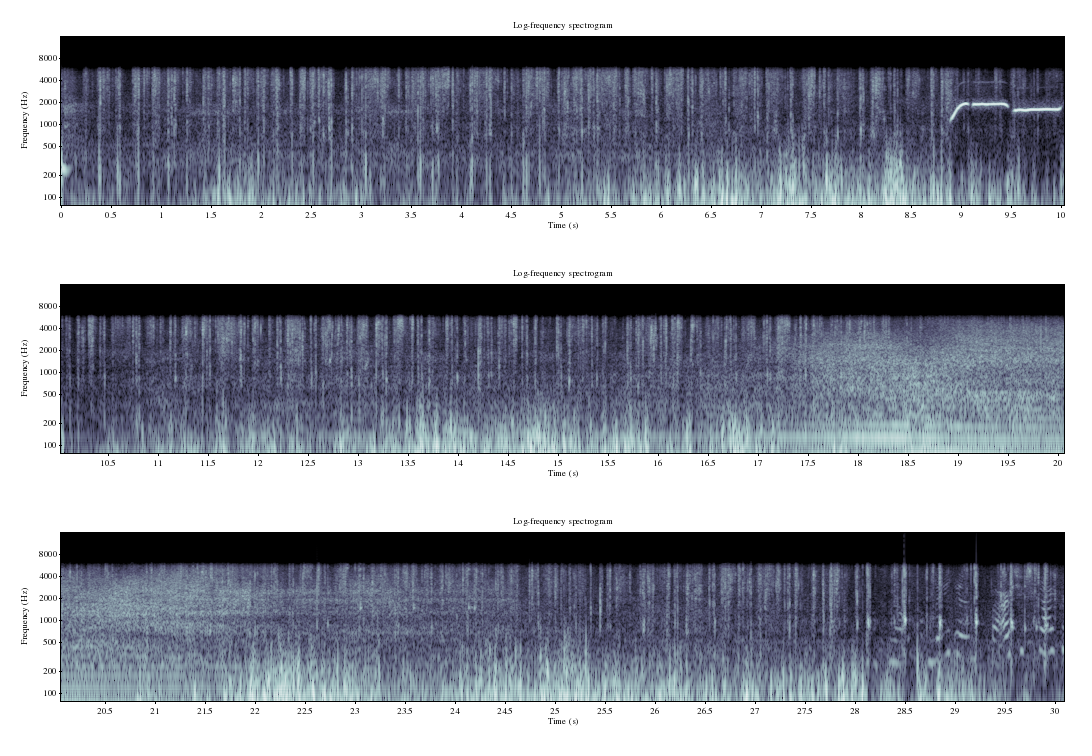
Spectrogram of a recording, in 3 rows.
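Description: A Fjord horse's hoofbeats at a trot over steady outdoor noise, while a car approaches and passes, swelling and fading between about 17 and 22 seconds in. A brief high two-note tone sounds about nine seconds in.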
